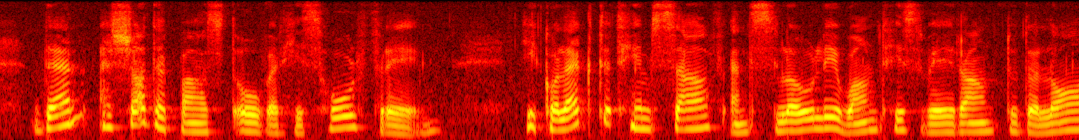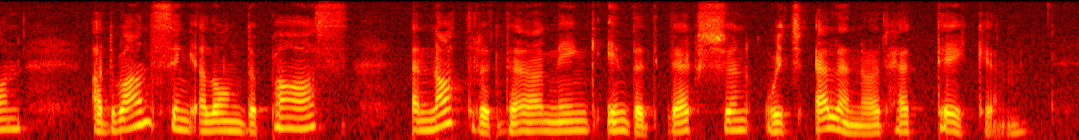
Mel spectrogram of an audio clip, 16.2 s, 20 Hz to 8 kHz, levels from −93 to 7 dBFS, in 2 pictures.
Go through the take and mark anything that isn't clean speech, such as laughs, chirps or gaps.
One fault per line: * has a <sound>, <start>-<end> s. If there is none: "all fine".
* has a dropout, 13.0-13.1 s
